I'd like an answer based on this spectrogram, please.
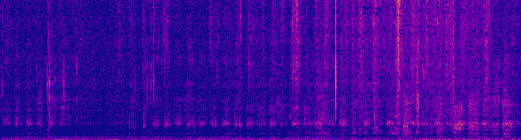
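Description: A dog panting as it runs back carrying a training dummy in its mouth, louder near the end as it comes close.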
